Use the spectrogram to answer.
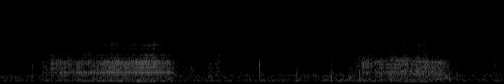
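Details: Sleeping baby snoring: two slow, rough breathing sounds on inhalation about 3 seconds apart; a soft snore.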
